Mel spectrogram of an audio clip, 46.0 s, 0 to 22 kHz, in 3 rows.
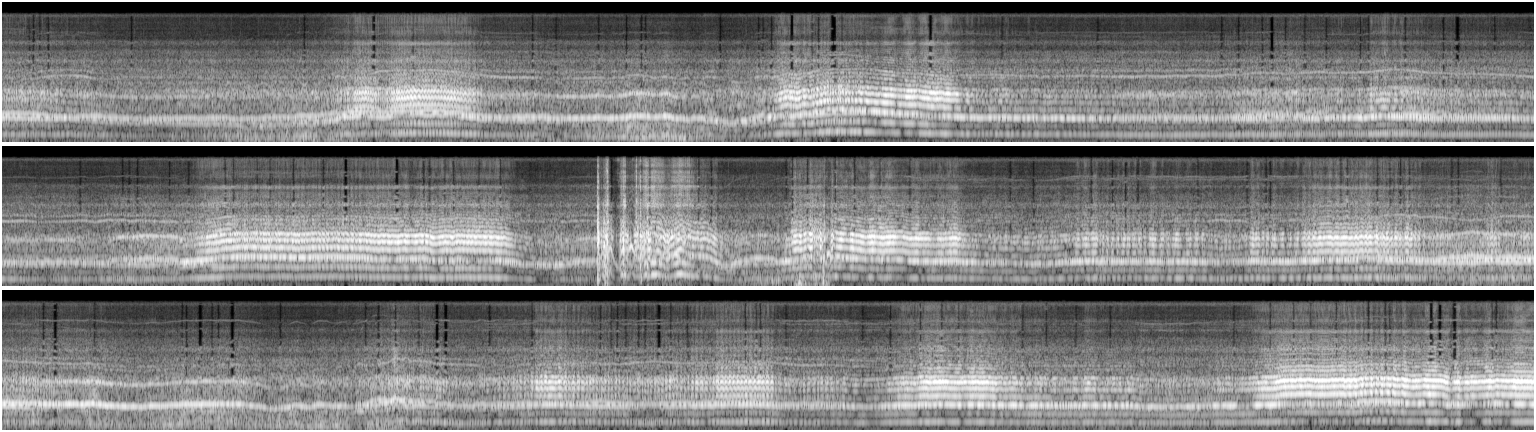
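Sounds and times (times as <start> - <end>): quadcopter motors whining: 0.0 - 45.9
sharp clicks: 21.2 - 22.3.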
